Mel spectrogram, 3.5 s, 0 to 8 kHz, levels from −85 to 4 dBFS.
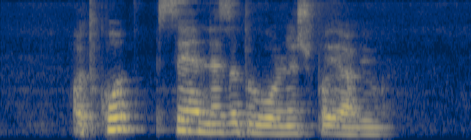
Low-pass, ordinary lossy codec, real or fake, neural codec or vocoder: none; none; fake; codec, 16 kHz, 6 kbps, DAC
